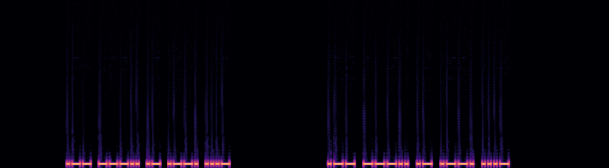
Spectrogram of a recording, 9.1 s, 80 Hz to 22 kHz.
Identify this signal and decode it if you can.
Morse code, heard as a keyed tone, about 30 wpm, 700 Hz. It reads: W8APV W8APV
